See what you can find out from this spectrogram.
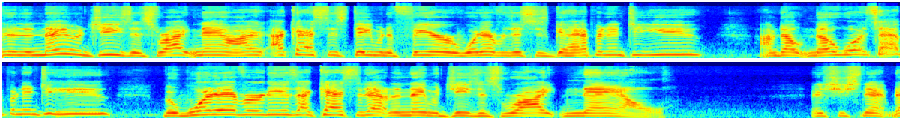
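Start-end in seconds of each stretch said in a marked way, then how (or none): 0.0-10.4 loud, higher, rebuking a demon in Jesus' name; preaching prayer. Retold or imitated. To the collapsed woman, a loud preaching rebuke. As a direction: cast it out like a preacher at full force.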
